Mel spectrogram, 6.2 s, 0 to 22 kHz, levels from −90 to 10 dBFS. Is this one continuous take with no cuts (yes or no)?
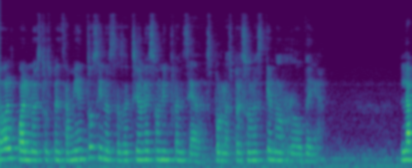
yes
